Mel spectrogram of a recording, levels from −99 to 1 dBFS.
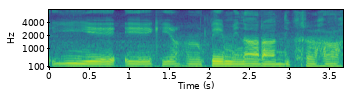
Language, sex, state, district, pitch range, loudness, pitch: Hindi, male, Maharashtra, Mumbai Suburban, 115-120 Hz, -17 LUFS, 120 Hz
